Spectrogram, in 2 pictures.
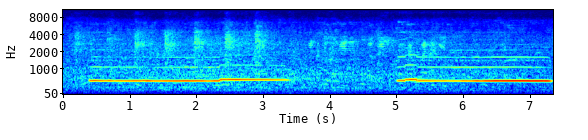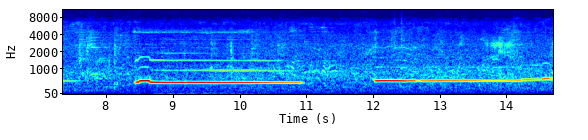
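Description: Xun, a Chinese clay vessel flute, played in slow, long held notes near one pitch: four sustained phrases of two to three seconds each, the first stepping up slightly near its end and the third starting with a short bend a little lower.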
